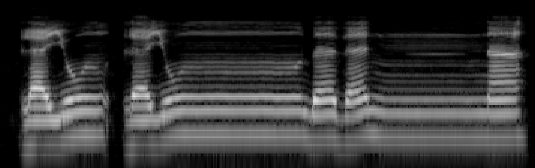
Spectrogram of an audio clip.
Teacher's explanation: Cara yang pertama, kita dengung dengan ada sedikit regangan antara bibir atas dan bibir bawah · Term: iqlab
